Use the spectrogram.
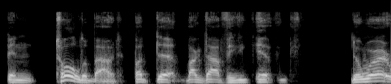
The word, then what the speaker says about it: Bhagavad Gita: Oh, I don't know how to pronounce it correctly. It's Bhagavad Gita.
